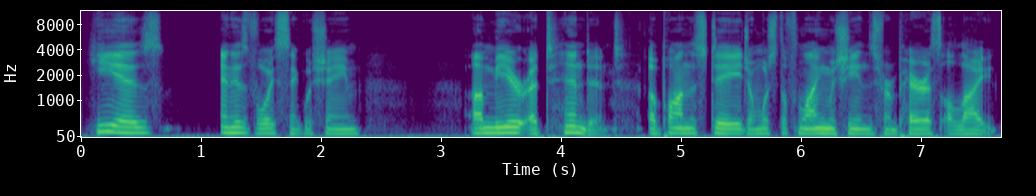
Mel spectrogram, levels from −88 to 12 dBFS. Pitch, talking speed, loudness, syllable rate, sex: 125 Hz, 155 wpm, -19 LUFS, 5.5 syllables/s, male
